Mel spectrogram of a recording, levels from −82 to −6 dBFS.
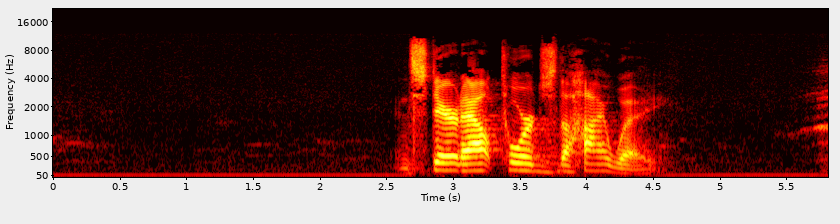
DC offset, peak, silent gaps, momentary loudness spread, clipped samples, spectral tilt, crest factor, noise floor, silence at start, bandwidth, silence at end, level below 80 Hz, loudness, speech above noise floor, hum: under 0.1%; -2 dBFS; none; 16 LU; under 0.1%; -1.5 dB/octave; 24 dB; -59 dBFS; 2.6 s; 12.5 kHz; 0 s; -64 dBFS; -21 LUFS; 38 dB; none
